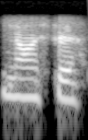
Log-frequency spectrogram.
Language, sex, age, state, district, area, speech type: Hindi, female, 60+, Uttar Pradesh, Ghazipur, rural, conversation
